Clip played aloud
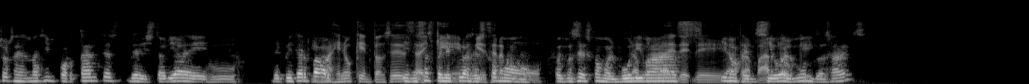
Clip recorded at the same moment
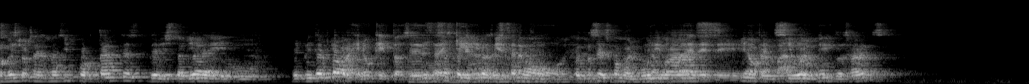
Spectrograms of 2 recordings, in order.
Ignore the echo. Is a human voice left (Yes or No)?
Yes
